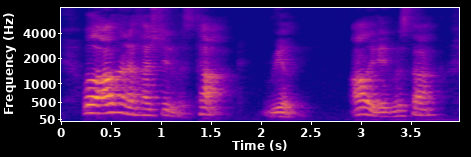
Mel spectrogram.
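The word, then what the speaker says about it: נחש: is also pronounced differently, nachash. If you can hear the difference, nachash is the emphasis is on the second syllable, and nachash, the emphasis is on the first syllable, spelled exactly the same way in Hebrew.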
